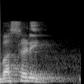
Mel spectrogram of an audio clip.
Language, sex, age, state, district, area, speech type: Sindhi, male, 45-60, Maharashtra, Mumbai Suburban, urban, read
